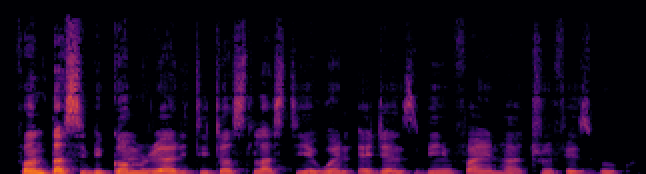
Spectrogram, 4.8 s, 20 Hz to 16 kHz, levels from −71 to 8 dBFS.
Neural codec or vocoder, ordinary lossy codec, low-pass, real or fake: none; MP3, 64 kbps; 14.4 kHz; real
